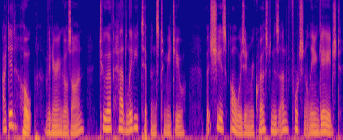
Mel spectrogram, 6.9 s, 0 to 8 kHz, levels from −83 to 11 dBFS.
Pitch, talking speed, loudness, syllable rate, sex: 120 Hz, 210 wpm, -20 LUFS, 6.2 syllables/s, male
